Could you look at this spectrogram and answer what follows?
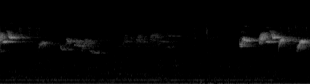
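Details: Caged red-whiskered bulbul song, one bird trained for marathon frequency singing: a quick bright opening note, quieter trailing warbles, then a loud burst of rapid chirpy whistles near the end, with a faint steady hum.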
